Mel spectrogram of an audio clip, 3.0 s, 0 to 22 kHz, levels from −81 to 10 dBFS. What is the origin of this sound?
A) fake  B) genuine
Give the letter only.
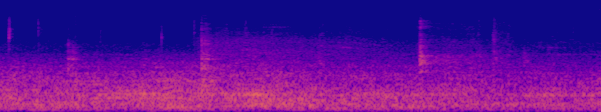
B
